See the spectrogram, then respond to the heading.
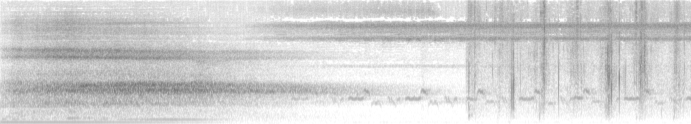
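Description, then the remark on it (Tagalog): A low rumbling drone fades out, then a quiet stillness gives way to a handful of distinct footsteps crunching at an uneven pace as people walk in the dark, over a thin steady high whine. “Kaya nakakapagtaka na parang may napapansin akong kaluluwa na sumusunod sa amin habang naglalakad kami sa dilim.”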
